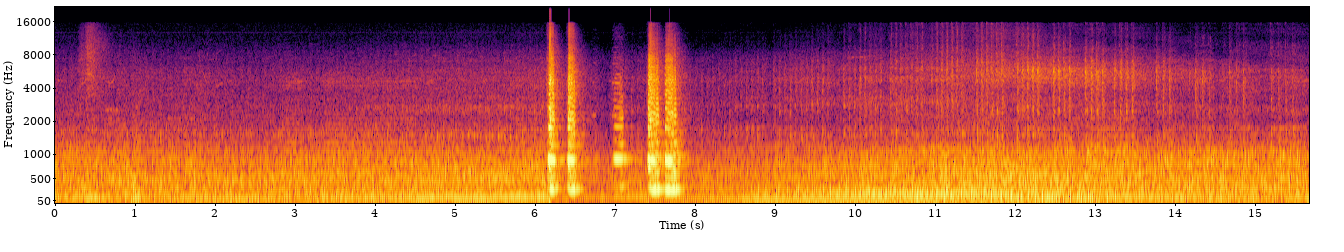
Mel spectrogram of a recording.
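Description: Heavy trucks running past at parade pace, with a truck horn giving four short toots in two pairs about six and seven and a half seconds in. A truck engine grows louder past the ten-second mark as a tipper truck passes close.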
